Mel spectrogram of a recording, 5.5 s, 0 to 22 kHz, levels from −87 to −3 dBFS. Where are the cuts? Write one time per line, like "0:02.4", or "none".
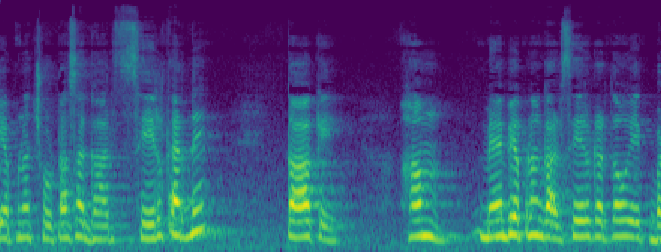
none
